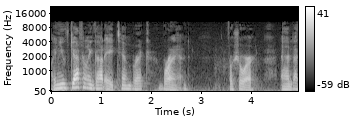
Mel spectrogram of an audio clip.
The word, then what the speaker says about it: Tim Brick: on stage somewhere and they announced me as a was at the Tom brick band it's an easy last name you know yeah that's what I always think too you know I mean in my name my whole name is two syllables long but average quite frequently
